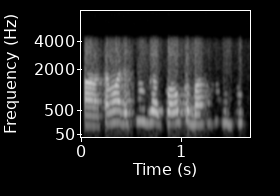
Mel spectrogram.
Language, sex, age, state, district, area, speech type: Sindhi, female, 45-60, Gujarat, Surat, urban, conversation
